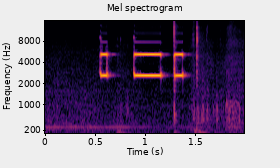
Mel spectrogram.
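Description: Three short, high-pitched electronic beeps from a Milwaukee M12 battery charger sound close by, the middle one longer, followed by a soft clatter.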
